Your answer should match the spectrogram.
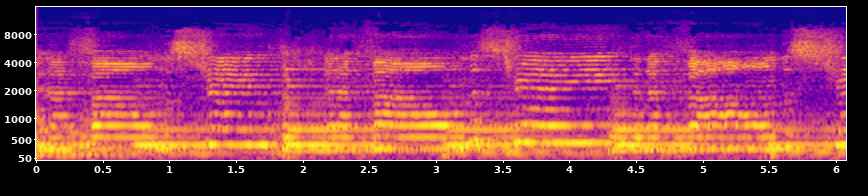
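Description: A woman singing live while accompanying herself on an electric keyboard with a piano sound, in long held notes.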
